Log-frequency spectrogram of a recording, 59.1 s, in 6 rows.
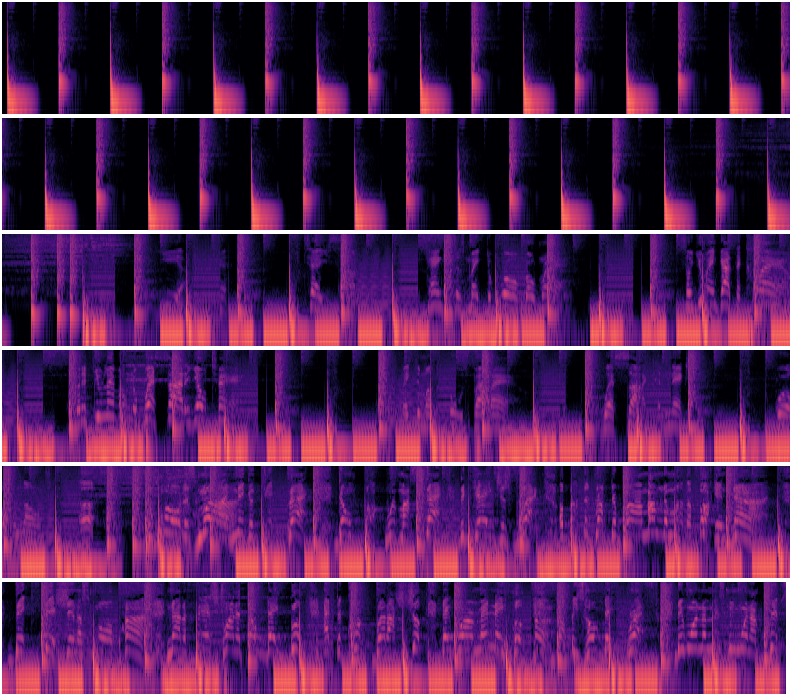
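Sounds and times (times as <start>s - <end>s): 
90s drum beat: 0.0s - 59.0s.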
